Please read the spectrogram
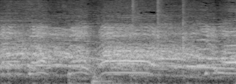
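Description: Boxing crowd shouting and yelling encouragement, many voices overlapping, with a single thump about halfway through.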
